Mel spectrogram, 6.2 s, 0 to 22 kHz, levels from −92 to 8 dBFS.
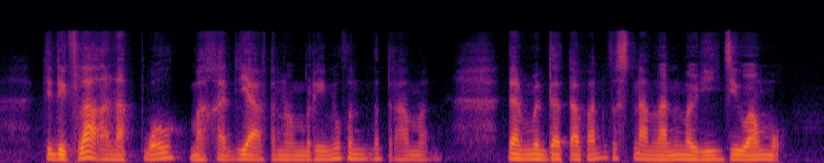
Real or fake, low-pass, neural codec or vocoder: fake; 9.9 kHz; codec, 16 kHz in and 24 kHz out, 0.6 kbps, FocalCodec, streaming, 4096 codes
